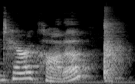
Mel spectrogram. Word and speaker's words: terra cotta: pottery um so in terra cotta i would say as a phrase overall our main stress is going to be on the cot terra cotta terracotta within the word terra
